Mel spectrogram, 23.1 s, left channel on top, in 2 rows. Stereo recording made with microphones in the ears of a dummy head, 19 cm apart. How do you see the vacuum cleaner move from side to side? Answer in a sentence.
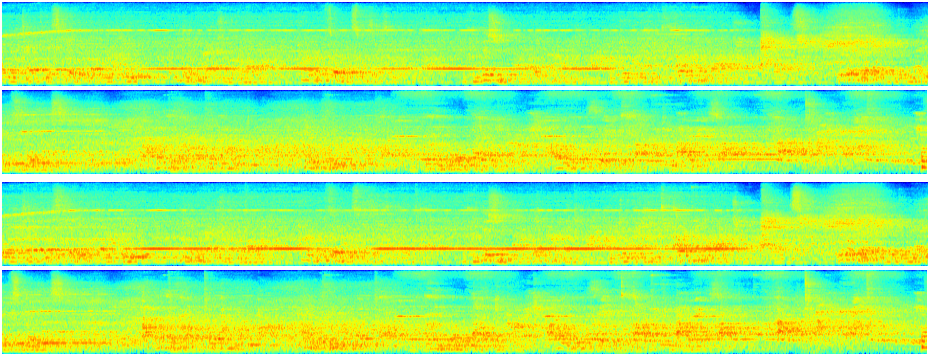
In this clip you hear the vacuum cleaner stay in one place.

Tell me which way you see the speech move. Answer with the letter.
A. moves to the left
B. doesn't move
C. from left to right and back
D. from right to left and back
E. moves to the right
C.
